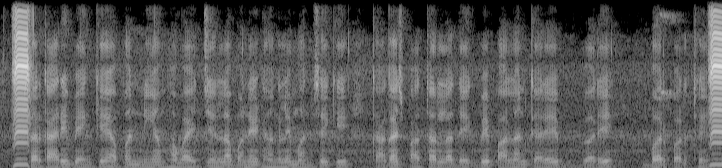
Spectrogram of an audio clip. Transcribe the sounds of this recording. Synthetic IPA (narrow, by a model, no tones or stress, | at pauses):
səɾkaːɾibɛ̃ːŋkːeɐpənːijəmɦəʋaed͡ʒɪlabəneɖʱə̃ŋɡlemənseke | kaːɡaːd͡ʒpaːt̪əɾlad̪eːkʰbepaːlənkəɾebəɾe | bəɾpəɾt̪ʰeː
